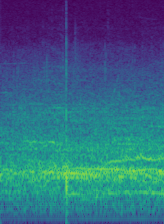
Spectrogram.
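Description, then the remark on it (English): A ballpark crowd claps steadily, a dense, even wash of many hands with a murmur of voices underneath and one slightly sharper crack partway through. “It's a lot of clapping going on at the ballpark.”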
